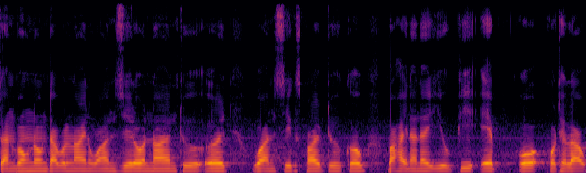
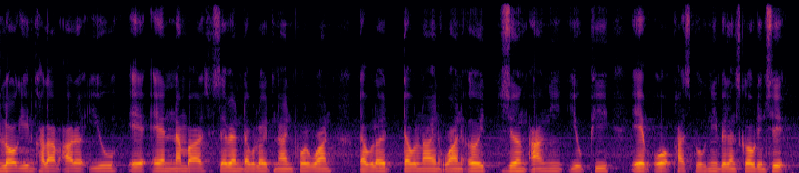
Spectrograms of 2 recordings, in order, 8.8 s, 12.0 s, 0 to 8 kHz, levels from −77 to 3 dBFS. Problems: none marked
